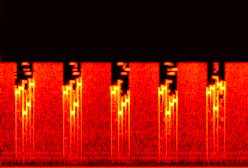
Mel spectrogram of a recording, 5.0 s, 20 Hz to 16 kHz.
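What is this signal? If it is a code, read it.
Five-tone selective call (ZVEI), heard as quick runs of five tones, tones of about 70 ms. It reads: 89350 89350 89356 89356 89409
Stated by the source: ZVEI five-tone call 89104 received by SDR, fire brigade Orlamünde (feuerwehr-orlamuende).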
